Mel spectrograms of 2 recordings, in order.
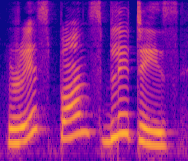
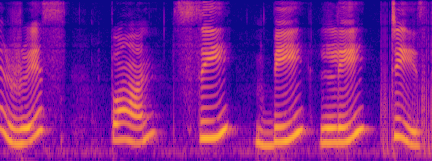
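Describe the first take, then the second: First: Said in the usual way. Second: Each syllable of respawn सी बी ली said slowly and held apart. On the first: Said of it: "मिलाकर पढ़ेंगे". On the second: Shown as a demonstration. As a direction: break the word into slow separate syllables, respawn, सी, बी, ली. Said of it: "अब इसे धीरे धीरे मिलाकर पढ़ेंगे".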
